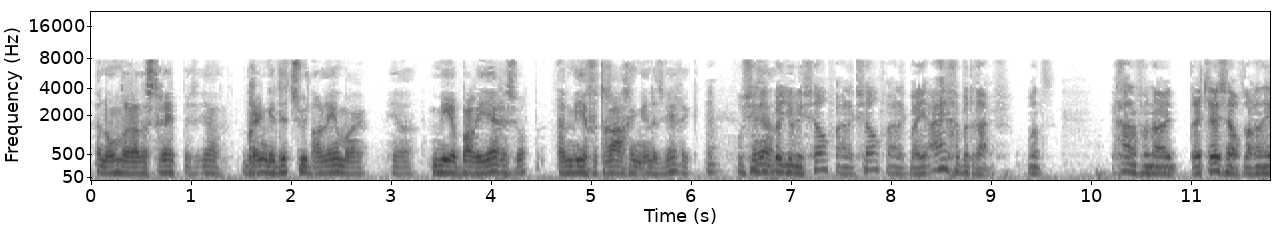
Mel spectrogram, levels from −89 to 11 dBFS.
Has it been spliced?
yes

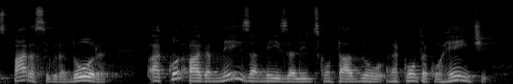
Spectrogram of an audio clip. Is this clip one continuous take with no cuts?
no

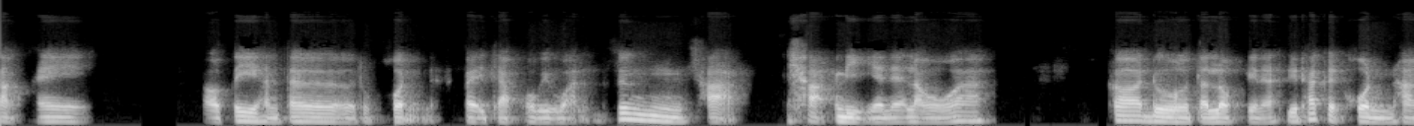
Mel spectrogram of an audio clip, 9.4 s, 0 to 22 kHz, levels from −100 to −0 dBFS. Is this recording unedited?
no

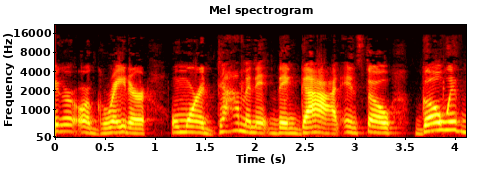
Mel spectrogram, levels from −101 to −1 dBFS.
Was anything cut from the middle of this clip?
no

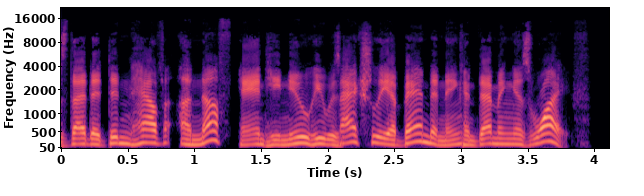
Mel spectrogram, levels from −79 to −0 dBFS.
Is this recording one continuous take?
no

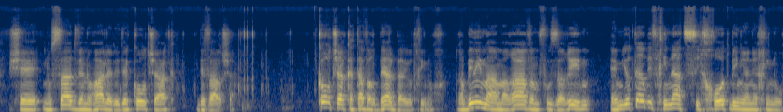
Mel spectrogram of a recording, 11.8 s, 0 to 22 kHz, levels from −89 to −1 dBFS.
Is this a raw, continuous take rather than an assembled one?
yes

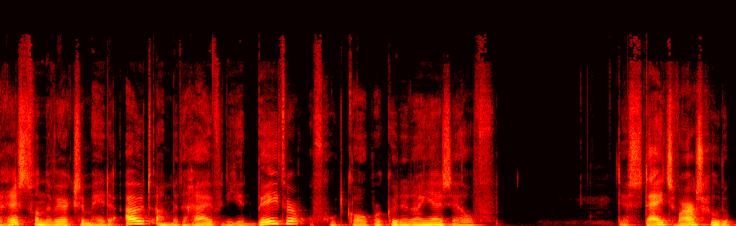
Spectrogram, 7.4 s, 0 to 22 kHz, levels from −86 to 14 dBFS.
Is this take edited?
no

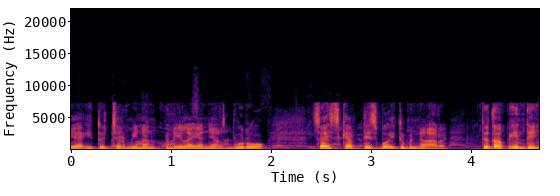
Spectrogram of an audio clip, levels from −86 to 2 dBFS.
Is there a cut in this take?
yes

